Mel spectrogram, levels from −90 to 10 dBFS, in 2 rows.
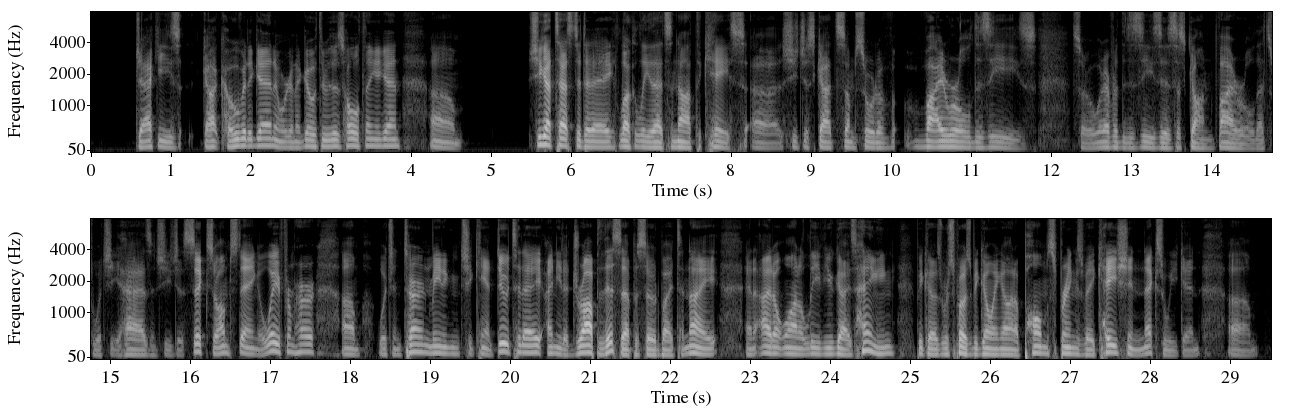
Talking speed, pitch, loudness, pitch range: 195 wpm, 115 Hz, -25 LUFS, 105-135 Hz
